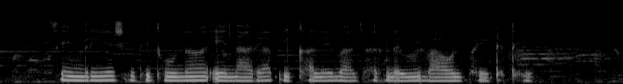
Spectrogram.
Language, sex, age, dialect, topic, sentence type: Marathi, female, 56-60, Varhadi, agriculture, statement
